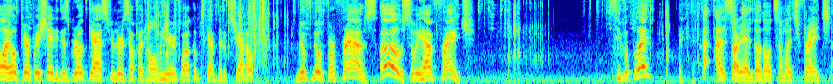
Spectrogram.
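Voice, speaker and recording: A man from Brazil with a Brazilian Portuguese accent, a native Portuguese speaker casting an esports match alone in English, excitable on plays and chatty in between. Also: sits high. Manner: excitable, quick bursts on plays, chatty asides and laughs. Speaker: esports caster. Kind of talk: solo game commentary and chat reading.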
